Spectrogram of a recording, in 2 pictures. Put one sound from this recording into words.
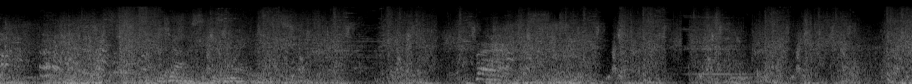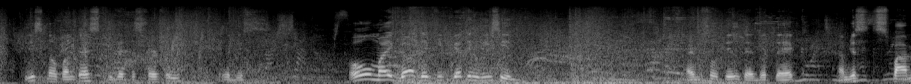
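Game sound effects of spells and combat clash and whoosh.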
